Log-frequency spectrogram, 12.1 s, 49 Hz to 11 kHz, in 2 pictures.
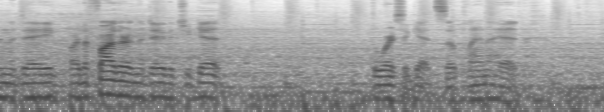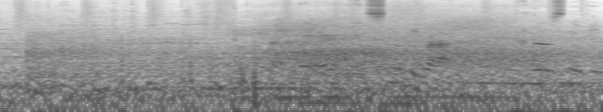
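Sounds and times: music: 0.0s - 12.0s
van engine and road drone: 0.0s - 12.0s.

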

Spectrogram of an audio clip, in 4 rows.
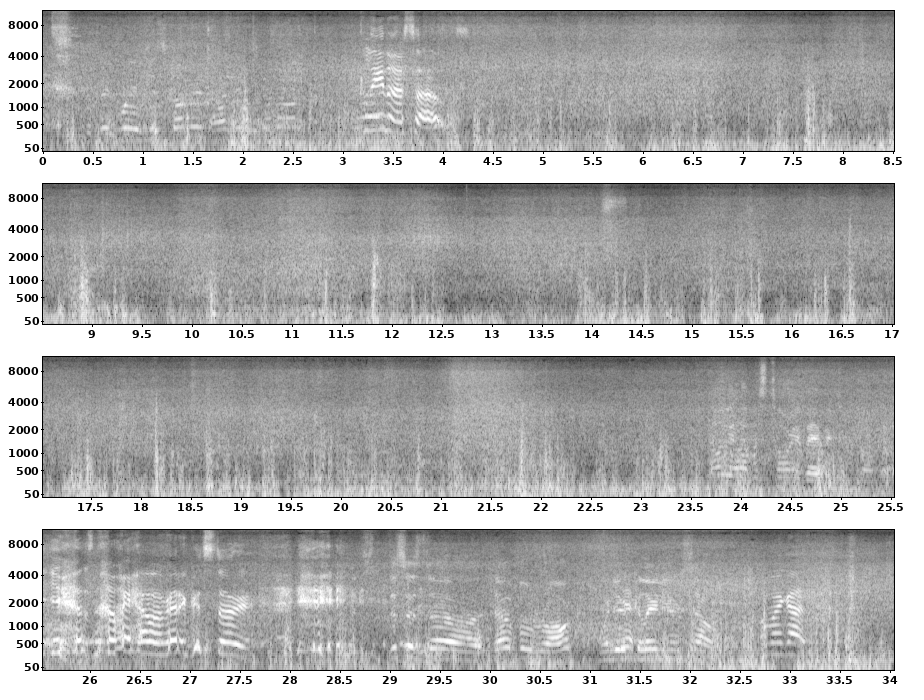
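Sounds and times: waves breaking over rocks: 0.0s - 34.0s
wind buffeting microphone: 0.0s - 34.0s.

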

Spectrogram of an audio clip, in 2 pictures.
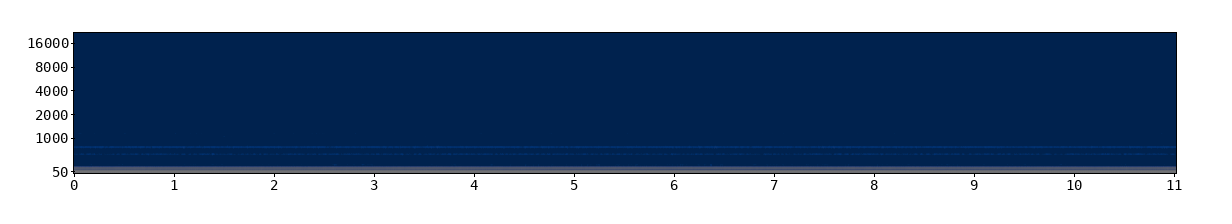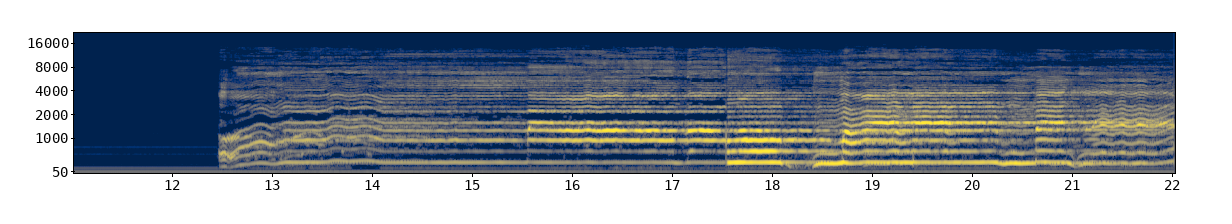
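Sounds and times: electrical hum: 11.3s - 22.0s
man reciting melodically: 12.5s - 22.0s.

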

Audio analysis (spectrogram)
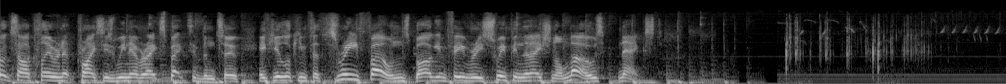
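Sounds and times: cracking clicks: 7.8s - 9.9s.

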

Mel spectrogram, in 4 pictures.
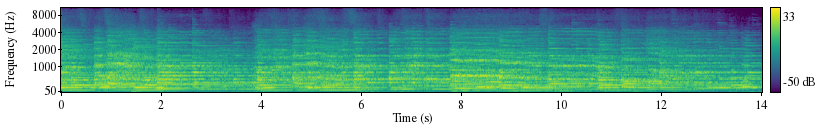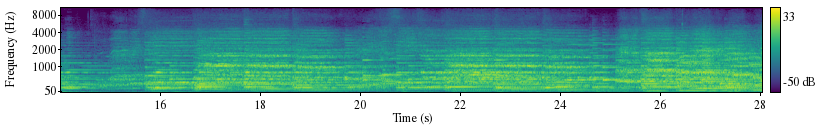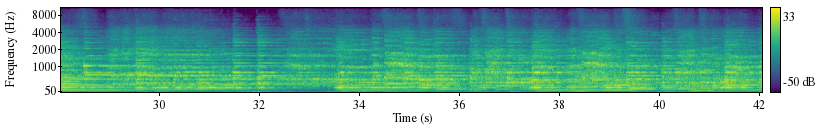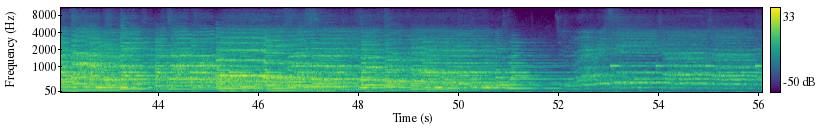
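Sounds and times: children's choir singing: 0.0s - 56.0s
piano accompaniment: 0.0s - 56.0s.

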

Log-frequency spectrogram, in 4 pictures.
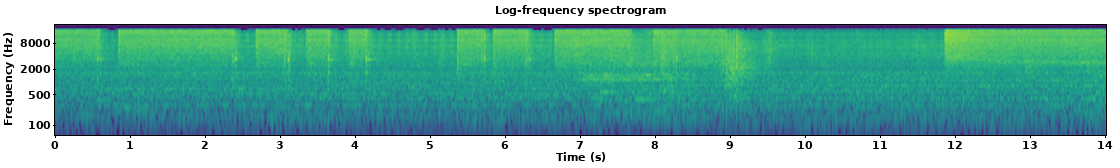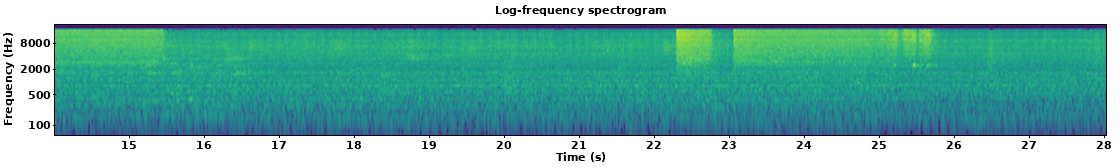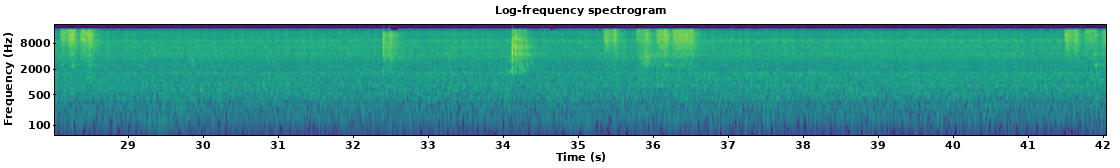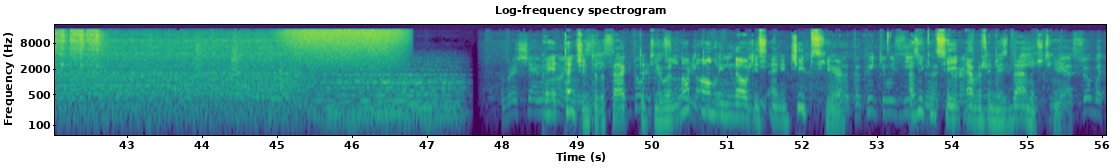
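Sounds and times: steady motor hum: 0.0s - 45.4s.

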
